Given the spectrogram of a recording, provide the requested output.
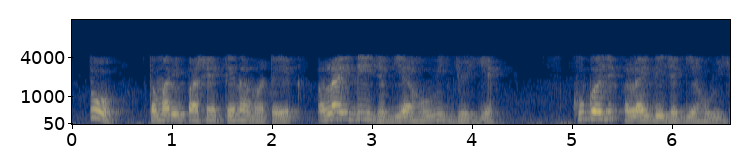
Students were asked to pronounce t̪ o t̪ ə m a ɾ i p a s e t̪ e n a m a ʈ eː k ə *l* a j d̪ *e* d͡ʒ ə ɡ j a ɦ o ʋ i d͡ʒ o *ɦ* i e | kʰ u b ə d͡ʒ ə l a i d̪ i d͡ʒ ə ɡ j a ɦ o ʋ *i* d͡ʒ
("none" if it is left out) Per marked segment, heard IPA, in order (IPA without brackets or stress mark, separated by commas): l, i, none, i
